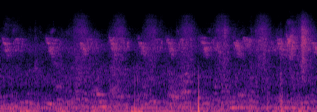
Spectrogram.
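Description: Small birds chirping over and over, about two short chirps a second, with a single faint knock about four seconds in.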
